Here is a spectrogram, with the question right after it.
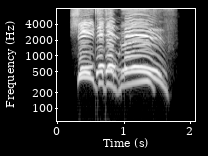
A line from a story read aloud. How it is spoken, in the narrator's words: they cried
